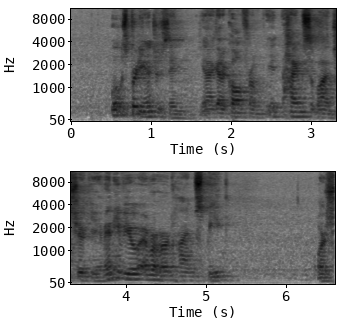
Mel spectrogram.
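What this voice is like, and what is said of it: Usual voice. Nothing is said of it.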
